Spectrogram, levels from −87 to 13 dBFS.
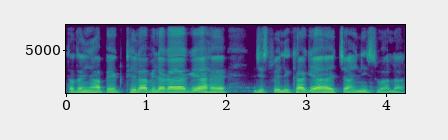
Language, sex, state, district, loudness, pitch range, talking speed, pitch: Hindi, male, Jharkhand, Palamu, -13 LUFS, 135-165 Hz, 225 wpm, 145 Hz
